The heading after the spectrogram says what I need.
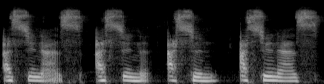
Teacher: The first as in fast speech is sometimes hidden. Yeah. like as soon as as soon you kind of hear the vowel but not it's not so pronounced as soon as.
